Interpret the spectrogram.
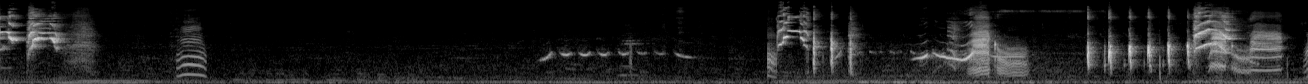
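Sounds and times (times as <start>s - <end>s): parrot chirping and squawking: 0.0s - 2.2s, 7.6s - 13.0s.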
